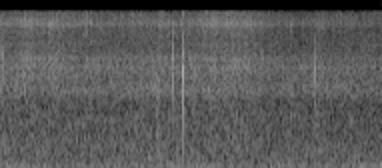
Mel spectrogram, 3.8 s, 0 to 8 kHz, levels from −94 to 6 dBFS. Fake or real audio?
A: real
